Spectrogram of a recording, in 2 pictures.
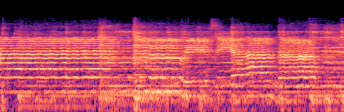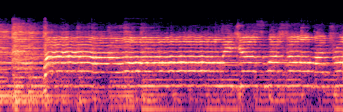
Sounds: plucked string instrument, inside a large room or hall, singing, music, musical instrument

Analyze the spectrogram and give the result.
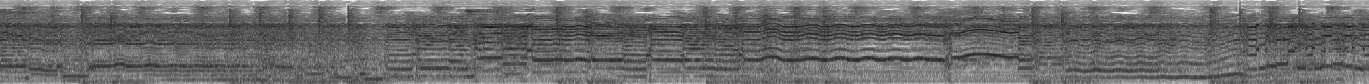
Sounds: plucked string instrument, musical instrument, guitar, strum, acoustic guitar, music

